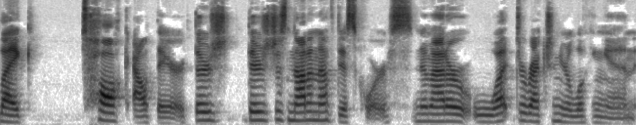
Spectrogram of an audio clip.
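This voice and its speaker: A woman talks at a moderate pace with a medium pitch and an ordinary speaking voice. The recording is very clean, with a silent background. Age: 30s. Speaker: podcast host. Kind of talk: solo podcast monologue; scripted show intro.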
